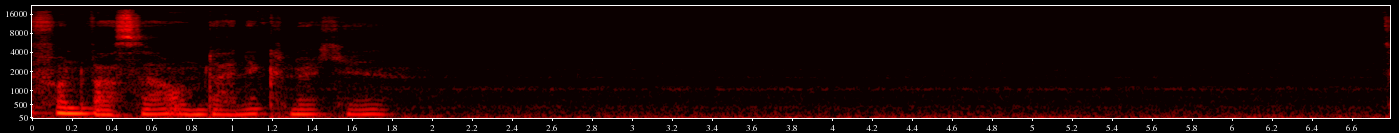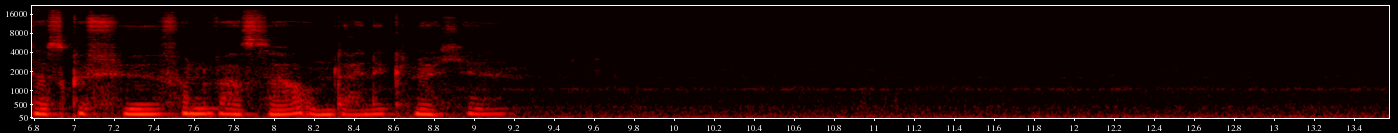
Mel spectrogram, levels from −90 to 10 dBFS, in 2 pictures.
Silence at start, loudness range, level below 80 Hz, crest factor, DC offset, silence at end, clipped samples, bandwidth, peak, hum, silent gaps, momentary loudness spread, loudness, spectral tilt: 0 s; 10 LU; -72 dBFS; 26 dB; under 0.1%; 0 s; under 0.1%; 19 kHz; -30 dBFS; none; none; 14 LU; -50 LUFS; -4.5 dB/octave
